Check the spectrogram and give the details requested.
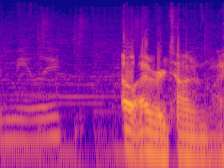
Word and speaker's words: Melee: Yeah, fun fact, for the longest time, I pronounced Melee as Melee. That's... I got to college and they were like, stop saying that. I'm like, what? Melee. I'm like, fine. I'll say Melee.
